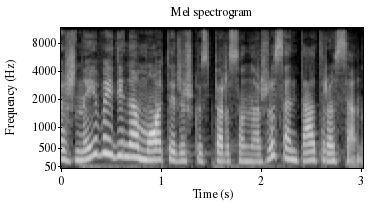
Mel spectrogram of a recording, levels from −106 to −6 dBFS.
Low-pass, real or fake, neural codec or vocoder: 10.8 kHz; fake; vocoder, 44.1 kHz, 128 mel bands, Pupu-Vocoder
